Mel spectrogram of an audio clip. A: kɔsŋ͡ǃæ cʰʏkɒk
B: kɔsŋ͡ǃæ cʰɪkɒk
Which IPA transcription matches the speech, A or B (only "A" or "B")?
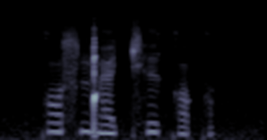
B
